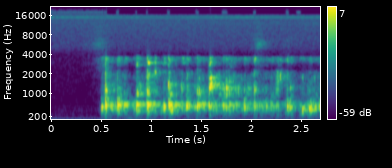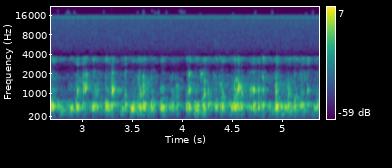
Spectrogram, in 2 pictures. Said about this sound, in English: Now let me blow into my water. This is the Kangen water.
